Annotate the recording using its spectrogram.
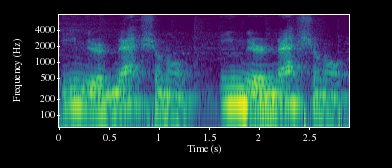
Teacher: a sílaba tônica está no NE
